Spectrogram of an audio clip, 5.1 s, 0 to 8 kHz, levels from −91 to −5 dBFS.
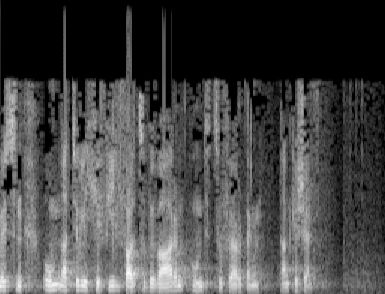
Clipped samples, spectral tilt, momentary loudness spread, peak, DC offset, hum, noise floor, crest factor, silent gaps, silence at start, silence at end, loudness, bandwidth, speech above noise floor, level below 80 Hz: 0.1%; -6.5 dB/octave; 11 LU; 0 dBFS; under 0.1%; none; -49 dBFS; 18 dB; none; 0 s; 0.9 s; -17 LUFS; 8 kHz; 33 dB; -54 dBFS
